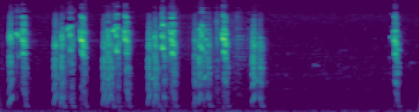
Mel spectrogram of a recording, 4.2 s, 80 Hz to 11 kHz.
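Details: Burst of rough, grating peregrine falcon calls at a water-tower nest box ledge during mating, February 2018: a quick cluster of notes for two and a half seconds, a pause, then one last short call.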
